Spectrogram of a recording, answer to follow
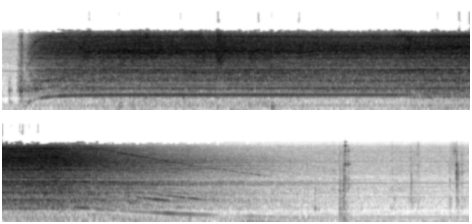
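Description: A high-speed electric motor tool is switched on, spins up to a steady high whine with a strong rushing hiss, runs for about seven seconds, then is switched off and winds down over about three seconds. A single knock follows near the end.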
